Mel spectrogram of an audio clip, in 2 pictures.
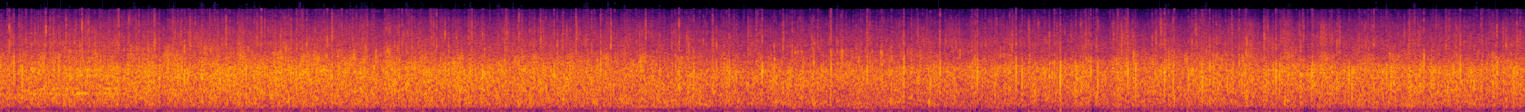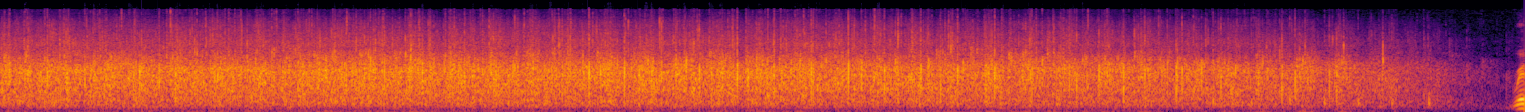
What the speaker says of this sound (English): give the voices of tomorrow a big round of applause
